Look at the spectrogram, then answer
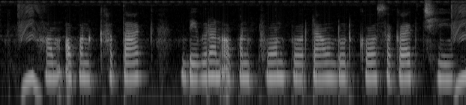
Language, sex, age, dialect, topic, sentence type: Maithili, female, 18-24, Southern/Standard, banking, question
